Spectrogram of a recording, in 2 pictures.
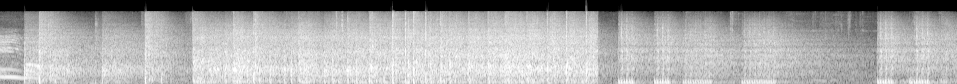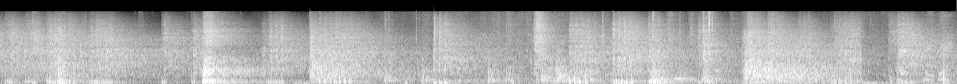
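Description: Military rifle gunfire, single shots and short bursts of sharp reports coming in clusters. A dense, noisy stretch fills the first few seconds.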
